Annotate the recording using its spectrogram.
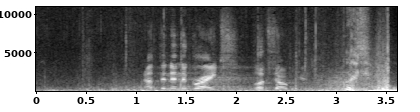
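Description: A man speaks gruffly.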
